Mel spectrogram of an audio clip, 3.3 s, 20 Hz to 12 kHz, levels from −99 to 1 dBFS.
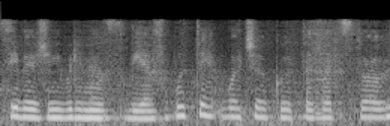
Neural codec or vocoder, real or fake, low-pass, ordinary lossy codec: codec, 16 kHz, 1.1 kbps, Voila-Tokenizer; fake; 7.2 kHz; MP3, 64 kbps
